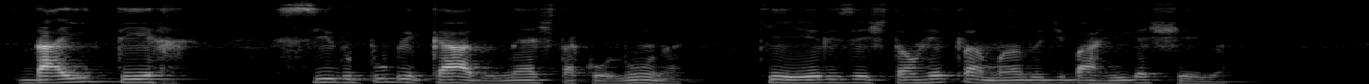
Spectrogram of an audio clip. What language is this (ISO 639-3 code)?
por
